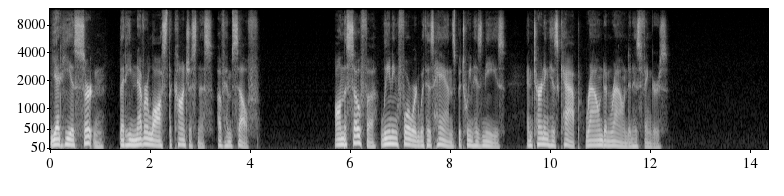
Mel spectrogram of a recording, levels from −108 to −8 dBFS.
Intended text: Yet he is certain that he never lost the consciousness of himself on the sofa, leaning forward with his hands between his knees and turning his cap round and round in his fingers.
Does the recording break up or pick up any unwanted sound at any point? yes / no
no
